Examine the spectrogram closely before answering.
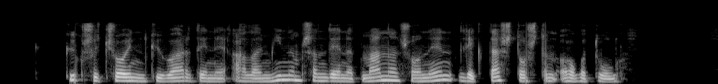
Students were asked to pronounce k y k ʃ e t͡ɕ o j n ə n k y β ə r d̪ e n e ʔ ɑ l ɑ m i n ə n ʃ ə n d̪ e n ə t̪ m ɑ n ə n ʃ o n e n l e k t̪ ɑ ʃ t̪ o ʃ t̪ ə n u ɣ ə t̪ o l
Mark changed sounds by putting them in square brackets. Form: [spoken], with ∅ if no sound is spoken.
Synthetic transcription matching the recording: k y k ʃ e t͡ɕ o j n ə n k y β [ɑ] r d̪ e n e ʔ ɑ l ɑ m i n ə [m] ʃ ə n d̪ e n ə t̪ m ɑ n ə n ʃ o n e n l e k t̪ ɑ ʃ t̪ o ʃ t̪ ə n [o] ɣ ə t̪ [u] l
